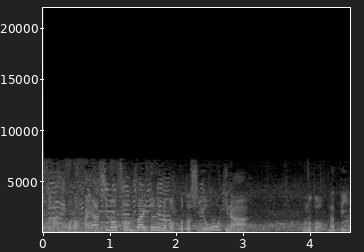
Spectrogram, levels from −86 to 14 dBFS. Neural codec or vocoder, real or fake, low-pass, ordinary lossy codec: none; real; 7.2 kHz; none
